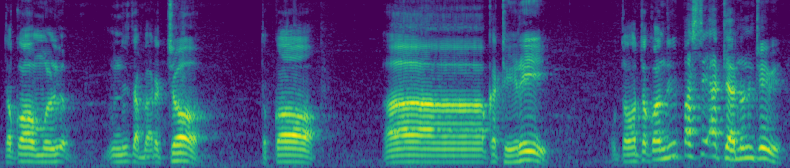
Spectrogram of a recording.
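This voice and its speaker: A man's voice: medium pitch, unhurried, pauses often. A man giving a humorous religious talk, acting out characters and laughing often. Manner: animated storytelling, acts out characters and laughs often. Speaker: preacher.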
